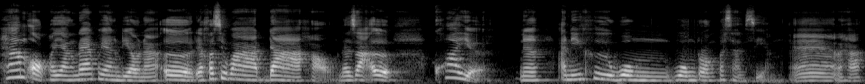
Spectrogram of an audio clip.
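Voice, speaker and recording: A woman's voice: medium pitch, darkish tone. A young woman teaching English pronunciation in a casual, playful lesson, drawing out her explanations. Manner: slow, playful, drawn-out explanations with fillers.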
